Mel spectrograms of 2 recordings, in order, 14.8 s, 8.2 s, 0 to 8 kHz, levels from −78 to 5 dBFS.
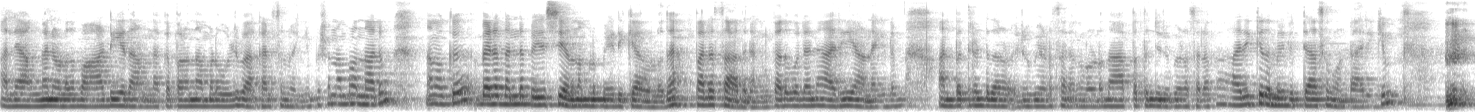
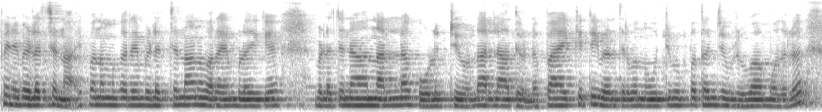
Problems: none marked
